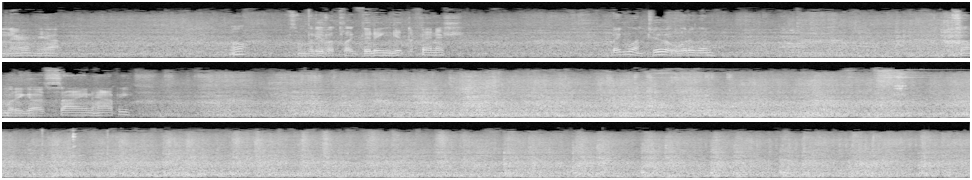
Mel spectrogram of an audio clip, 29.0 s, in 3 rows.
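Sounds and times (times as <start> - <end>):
train wheels rumbling on rail: 0.0 - 29.0
wheels clicking over rail joints: 5.9 - 29.0.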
